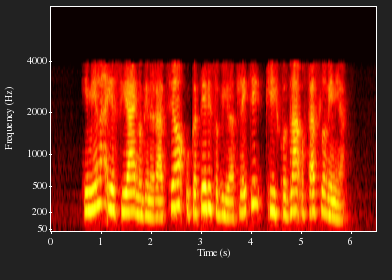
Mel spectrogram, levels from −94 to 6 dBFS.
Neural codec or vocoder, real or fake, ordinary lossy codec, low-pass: codec, 16 kHz, 0.7 kbps, FocalCodec; fake; AAC, 16 kbps; 7.2 kHz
